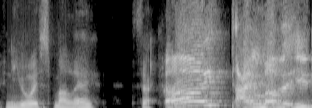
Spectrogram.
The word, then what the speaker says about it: Níos Moille: But it's an Irish phrase pronounced Níos Moille. Okay. And you slow it down to get it phonetically, but you want to say it as fast as possible.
